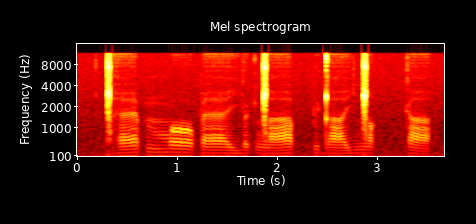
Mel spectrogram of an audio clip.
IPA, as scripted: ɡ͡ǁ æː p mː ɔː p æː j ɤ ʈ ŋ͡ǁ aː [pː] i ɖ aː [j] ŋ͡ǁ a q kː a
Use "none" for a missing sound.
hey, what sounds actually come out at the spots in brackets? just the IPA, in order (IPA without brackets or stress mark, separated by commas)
pː, j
